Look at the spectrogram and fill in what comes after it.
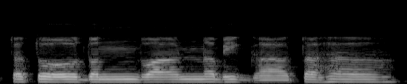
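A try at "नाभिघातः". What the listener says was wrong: Okay, you said B, nabi. No, it's nabhi. You know, ba and bha. Ba is alpa prana, bha is maha prana. So we have to say nabhi ghataha.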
